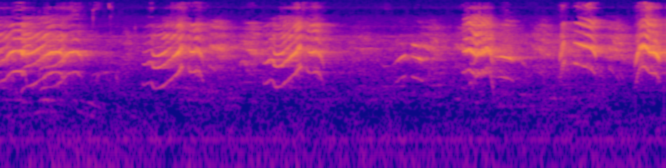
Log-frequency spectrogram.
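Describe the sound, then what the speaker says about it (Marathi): Several birds chirp and trill in quick repeated bursts over a steady low background hum, bright calls coming in clusters throughout. "पक्ष्यांचा किती छान आवाज येतो"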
